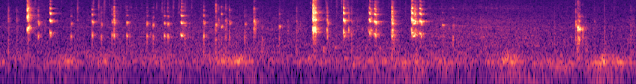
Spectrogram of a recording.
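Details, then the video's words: A rosy-faced lovebird chirps in a quick run of short, bright, clipped notes that cluster into a burst midway and then fade out, with a low steady hum underneath. "Lovebird Chirping Sounds"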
